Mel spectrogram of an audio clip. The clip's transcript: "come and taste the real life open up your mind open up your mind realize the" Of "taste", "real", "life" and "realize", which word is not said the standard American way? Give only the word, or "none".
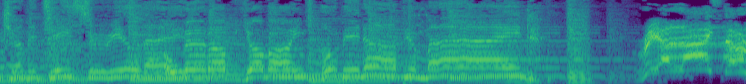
life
